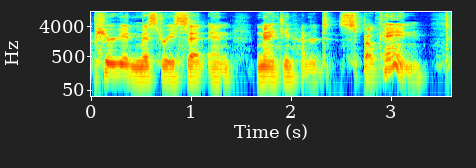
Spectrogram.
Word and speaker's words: Spokane: mystery set in 1900s Spokane uh no it's spoken no no Patricia you told me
